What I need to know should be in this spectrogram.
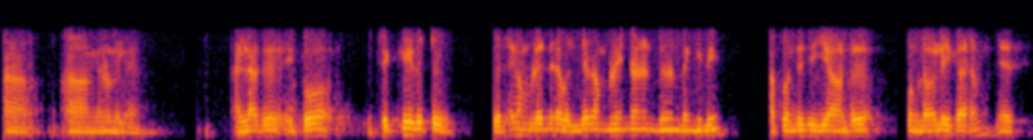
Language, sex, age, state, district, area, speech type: Malayalam, male, 30-45, Kerala, Malappuram, rural, conversation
